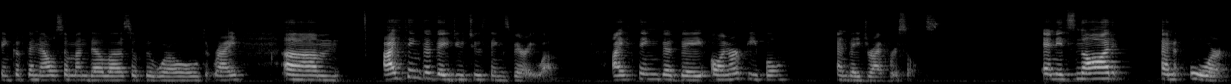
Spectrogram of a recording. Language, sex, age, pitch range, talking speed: English, female, 30-49, 195-240 Hz, 165 wpm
